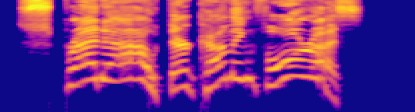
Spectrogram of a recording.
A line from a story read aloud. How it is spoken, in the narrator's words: Blackwell yelled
